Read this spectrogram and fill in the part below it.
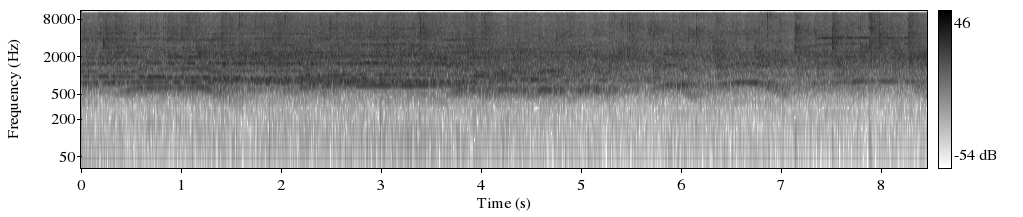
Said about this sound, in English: Oh, come on, clap. Ah, come on. Come on. Let it be protracted clapping. Let it be extended rejoicing.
